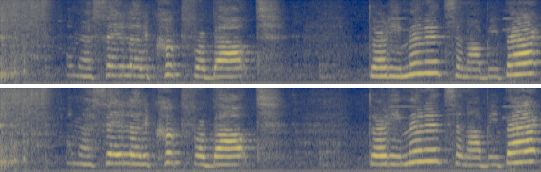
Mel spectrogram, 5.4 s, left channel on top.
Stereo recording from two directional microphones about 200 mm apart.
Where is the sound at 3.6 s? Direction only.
40° left (ahead or behind).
